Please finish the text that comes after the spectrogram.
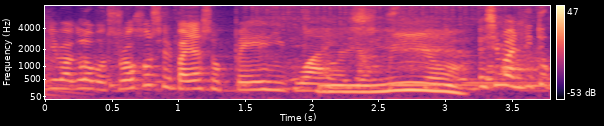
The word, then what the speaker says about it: Pennywise: Pennywise, que se escribe así. Se dice Pennywise.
